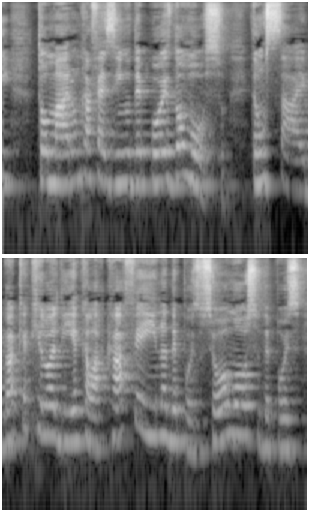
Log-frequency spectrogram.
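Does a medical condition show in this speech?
No.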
